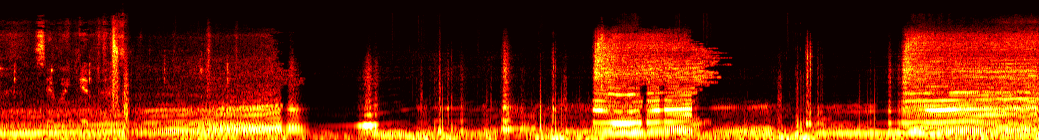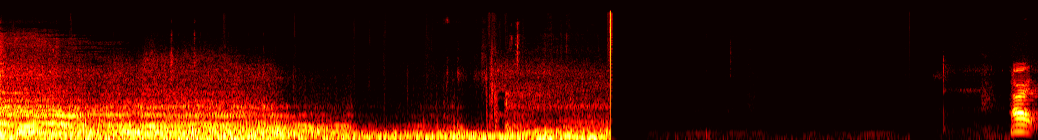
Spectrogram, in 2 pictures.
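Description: A Chevrolet Camaro SS engine pulls hard while driving, loud throaty revs climbing and dropping through several gear changes with a deep rumble, then cutting off abruptly into near quiet.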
